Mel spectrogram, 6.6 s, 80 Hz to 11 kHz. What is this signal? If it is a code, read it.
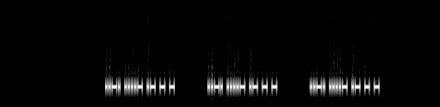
Morse code, heard as a keyed tone, about 52 wpm, 700 Hz. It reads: F4ATT F4ATT F4ATT
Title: DXCC-100 Call Signs - 5 Characters - Repeated 3x - 50wpm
